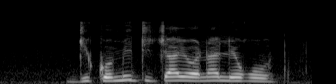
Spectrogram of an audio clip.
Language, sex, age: Northern Sotho, male, 21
